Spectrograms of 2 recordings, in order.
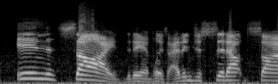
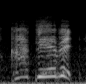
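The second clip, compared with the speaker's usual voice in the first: higher, after a sigh, fed-up damn it; exasperated curse; 11 semitones higher, 4 dB quieter than usual. Retold or imitated. Driver sighing at the closed pumps, higher exasperated curse. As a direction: sigh then curse in defeat. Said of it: "And I'm like".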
